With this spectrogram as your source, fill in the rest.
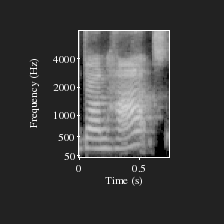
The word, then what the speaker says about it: Donhardt: recently met the lovely Kathleen Don Hart as am I pronouncing your last name correctly yep yes and totally um inspired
